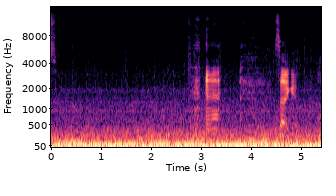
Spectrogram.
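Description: Steady low rumble of a Ford Falcon XE's engine and road noise from inside the cabin while driving, loud and continuous, with a few brief voice-like bursts partway through.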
